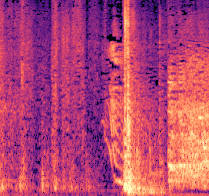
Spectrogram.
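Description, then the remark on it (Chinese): A door is opened for a visiting uncle with a brief creaking sweep, then swung shut with one loud, sharp slam; a steady rushing noise follows, while faint murmuring lies beneath the quieter opening. “快给我开门去， 给叔叔开门去， 快， 慢点慢点啊！”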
